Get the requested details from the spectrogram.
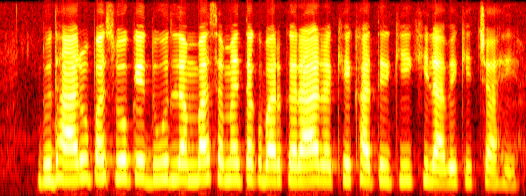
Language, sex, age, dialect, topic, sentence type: Magahi, female, 25-30, Southern, agriculture, question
